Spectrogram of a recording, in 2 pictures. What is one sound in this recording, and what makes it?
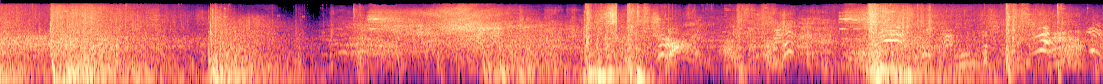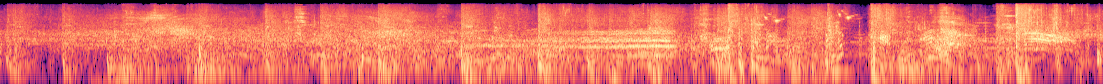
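Heavy weapons swing and strike with sharp thuds.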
